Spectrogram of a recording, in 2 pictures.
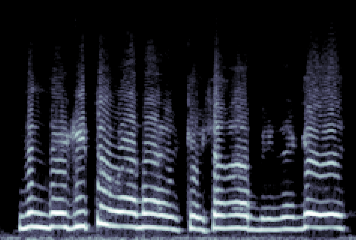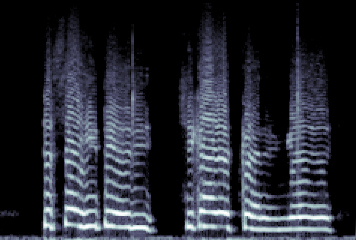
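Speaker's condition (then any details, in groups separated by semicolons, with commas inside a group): Cerebral palsy; since childhood; voice not clear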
